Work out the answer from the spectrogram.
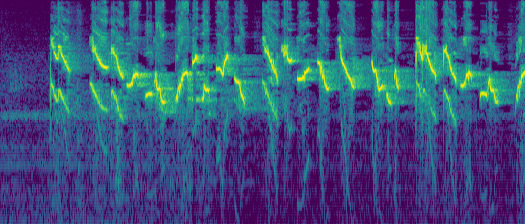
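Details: Oriental white-eye performing a 'ngeroll' rolling song: a continuous, fast stream of high, sharply swept chirps and twitters delivered in quick bursts with barely any gaps.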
